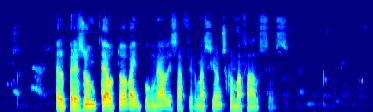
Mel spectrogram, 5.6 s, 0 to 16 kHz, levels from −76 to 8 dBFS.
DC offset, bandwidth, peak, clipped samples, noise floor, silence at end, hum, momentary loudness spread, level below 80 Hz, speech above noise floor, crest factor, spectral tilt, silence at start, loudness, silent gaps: under 0.1%; 10.5 kHz; 0 dBFS; under 0.1%; -65 dBFS; 1.3 s; none; 16 LU; -66 dBFS; 43 dB; 24 dB; -6 dB/octave; 0.55 s; -22 LUFS; none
